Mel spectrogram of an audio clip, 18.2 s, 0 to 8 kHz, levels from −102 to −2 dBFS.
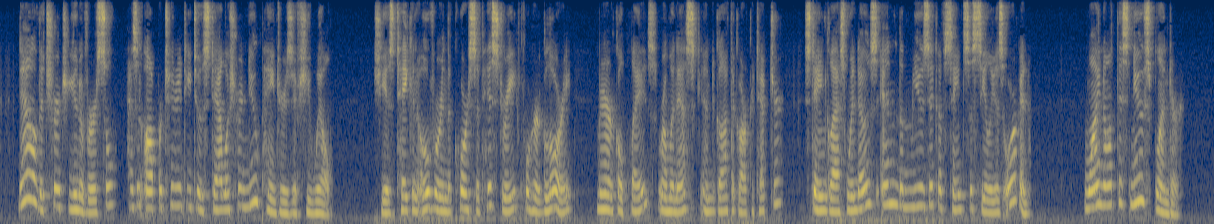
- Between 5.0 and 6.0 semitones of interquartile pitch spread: Yes, wide, 5.6 semitones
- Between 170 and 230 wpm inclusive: No, average, 160 wpm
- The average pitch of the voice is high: Yes, high, 205 Hz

